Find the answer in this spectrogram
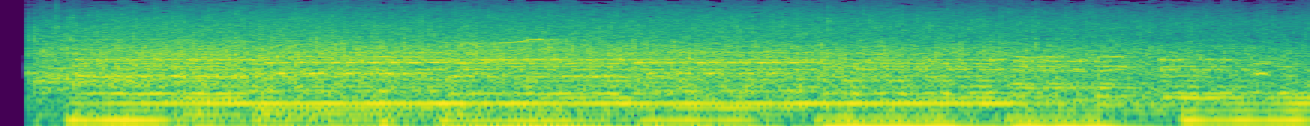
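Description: Live music: sustained organ chords over a bass line that steps to a new note about once a second.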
